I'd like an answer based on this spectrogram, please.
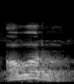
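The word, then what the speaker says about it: hour: In the word our, H-O-U-R, our, H is not pronounced. It begins with vowel sound. In the word our, H-O-U-R, our, honest, honorable, H is there, but H is silent.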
